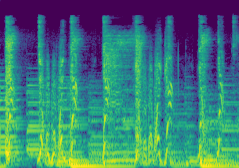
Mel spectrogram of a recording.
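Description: Hip hop beat of drums and bass with turntable scratching over it.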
